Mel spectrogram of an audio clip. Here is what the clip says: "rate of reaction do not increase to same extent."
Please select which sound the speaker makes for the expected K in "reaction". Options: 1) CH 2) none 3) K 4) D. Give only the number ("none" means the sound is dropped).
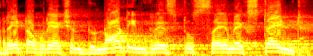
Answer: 3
